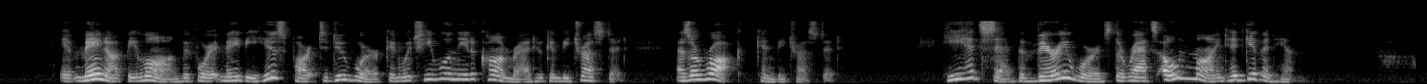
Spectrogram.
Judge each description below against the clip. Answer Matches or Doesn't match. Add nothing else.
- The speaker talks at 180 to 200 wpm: Matches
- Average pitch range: Doesn't match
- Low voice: Doesn't match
